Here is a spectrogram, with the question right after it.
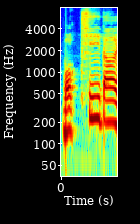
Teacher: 기역과 히읗이 더해지거나 히읗과 기역이 더해져서 전부 다 키읔이 된 형태다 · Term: 자음 축약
